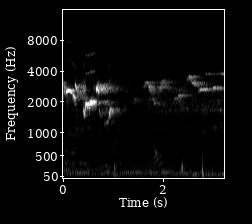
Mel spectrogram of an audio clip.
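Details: Oriental magpie-robin song used to provoke other birds to sing: loud whistled phrases near the start, sliding and warbling, then softer drawn-out whistles with faint low background hum.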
